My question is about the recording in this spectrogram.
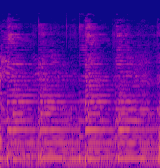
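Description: Instrumental passage of a sung tango with no voice: steady held chords between two vocal lines.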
